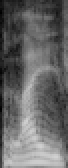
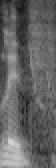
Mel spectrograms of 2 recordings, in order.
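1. No se pronuncia como el verbo 'to live'. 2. Se pronuncia como el verbo 'to live'. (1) "se pronuncia live cuando significa en directo" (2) "not live. Se escribe como el verbo to live"

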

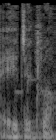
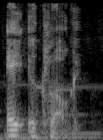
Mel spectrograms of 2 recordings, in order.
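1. T 有發音，並且連到下一個字。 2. 兩個字之間的 T 被省略了。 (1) "個T M 可以諗埋啦" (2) "倫敦有啲本地嘅人咧，就可能會有時會讀成"

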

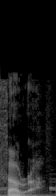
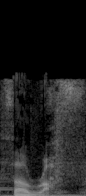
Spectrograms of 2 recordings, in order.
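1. 结尾是简单的 r 加元音。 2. 结尾听起来像 rough 这个词。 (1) "只係一個好簡單嘅r 啫" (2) "虽然我后面好似rugh 串到好似rough 咁呢，但係就唔係读thorough 嘅"

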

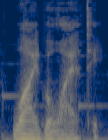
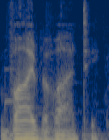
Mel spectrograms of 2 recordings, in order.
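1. 两个词都以 W 音开头。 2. 两个词都以 V 音开头。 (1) "都读成我哋广东话有嘅W sound 就变咗wide variety" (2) "读晒V sound 咧就变咗wide variety"

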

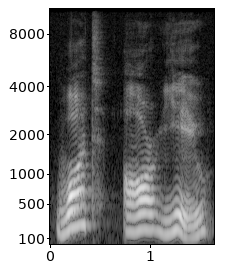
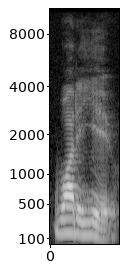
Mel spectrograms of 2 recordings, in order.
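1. كل كلمة تُقال منفصلة وكاملة. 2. الكلمات تتداخل بسرعة وتُختصر.

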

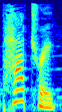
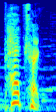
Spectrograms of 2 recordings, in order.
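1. 第一个元音的发音和'bat'中的那个一样。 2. 第一个元音的发音和'bet'中的那个一样。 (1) "男仔叫Patrick" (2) "大家就叫佢Patrick"

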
